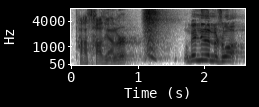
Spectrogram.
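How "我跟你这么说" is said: high, pleading complaint; whiny seller. Acted. Vegetable seller whining to the nuns, high and pleading. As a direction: plead your case, pitched up.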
